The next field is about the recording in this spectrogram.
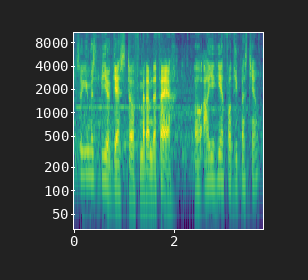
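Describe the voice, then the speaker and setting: Man as a mid-pitched urbane nobleman. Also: animated, fairly quick, music in the background, close to an everyday voice. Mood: bored politeness. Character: jaded, courteous society nobleman party guest. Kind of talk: fantasy game voice acting.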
